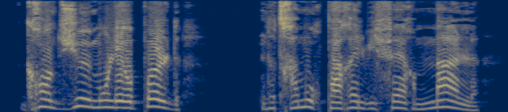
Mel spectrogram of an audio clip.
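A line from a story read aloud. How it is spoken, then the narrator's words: Exclaimed. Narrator (French): Marie s'écria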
